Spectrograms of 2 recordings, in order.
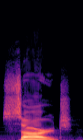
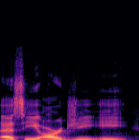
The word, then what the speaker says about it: Serge: It's spelled S-E-R-G-E. But apparently it's something closer to Serge. The Japanese hiragana reading is Serge. So I'm going to call him Serge.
